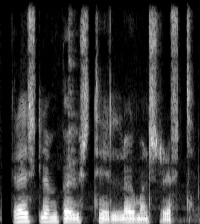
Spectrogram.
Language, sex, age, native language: Icelandic, male, 20-29, Icelandic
